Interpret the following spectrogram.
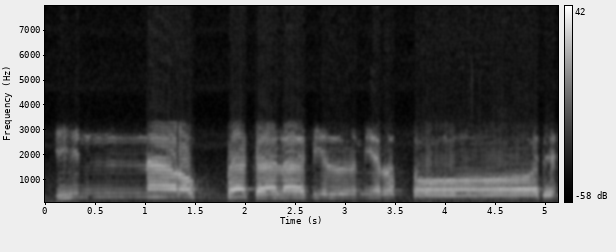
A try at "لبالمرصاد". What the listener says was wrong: Mirsad. Ra-nya ditebalkan.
